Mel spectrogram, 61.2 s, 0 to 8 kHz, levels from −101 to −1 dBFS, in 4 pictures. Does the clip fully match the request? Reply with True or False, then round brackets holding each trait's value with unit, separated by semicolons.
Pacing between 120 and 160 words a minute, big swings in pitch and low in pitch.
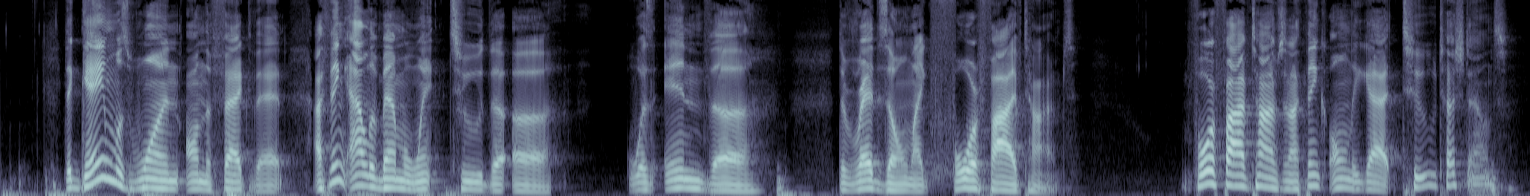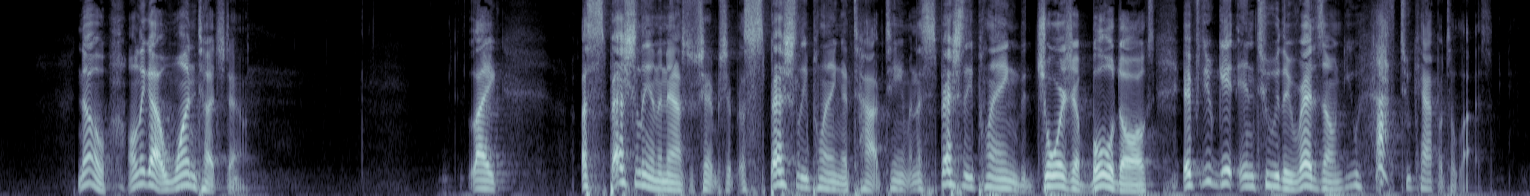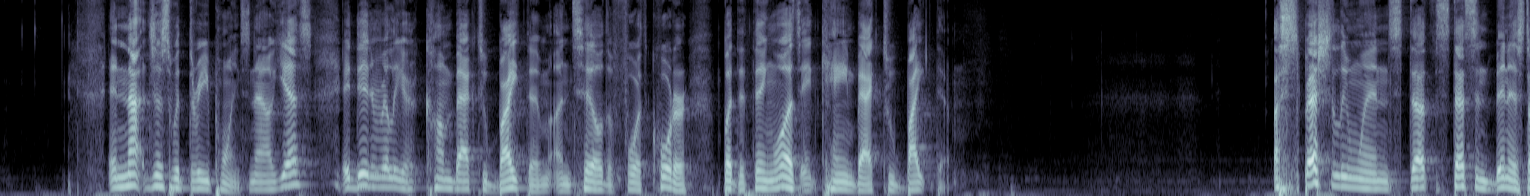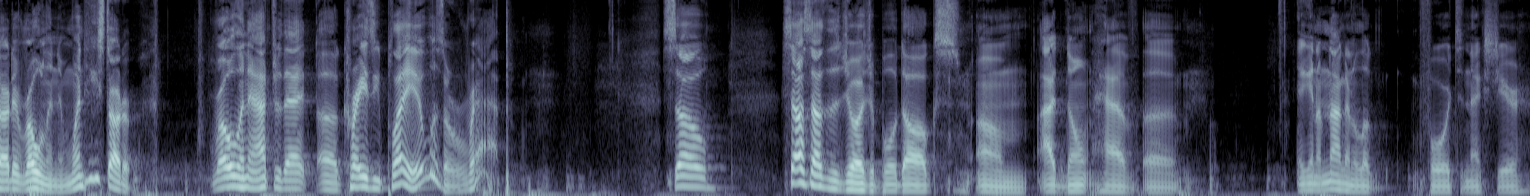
True (140 wpm; 7.2 semitones; 120 Hz)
